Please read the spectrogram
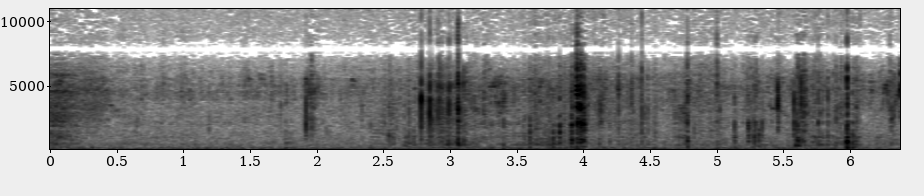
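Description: Light rustling with scattered sharp clicks and ticks, clustered about two, three and four seconds in, from hand and turtle movement on dry soil, grass and a plastic feeding tray.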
